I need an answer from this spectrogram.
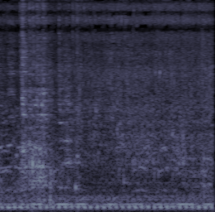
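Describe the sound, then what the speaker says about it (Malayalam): Water poured into a cooking pot for biryani rice, a short steady splashing gush with a bright burst at the start, settling into a quieter continuous trickle. "ഇനി വെള്ളം ഒഴിച്ച് കൊടുക്കണേ"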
